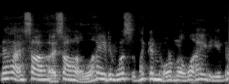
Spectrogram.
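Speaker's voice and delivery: a hint of an excitable watchman; uneasy lookout. Player in character insists on sighting.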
